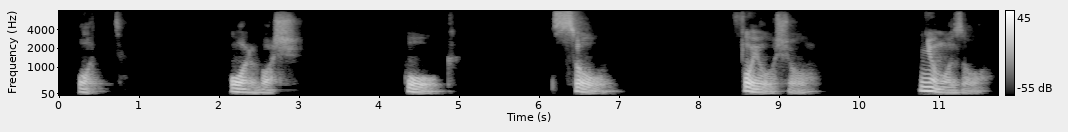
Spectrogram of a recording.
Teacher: the O with no accent and the O with one accent are totally the same sounds. They are just shorter and longer forms of each other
